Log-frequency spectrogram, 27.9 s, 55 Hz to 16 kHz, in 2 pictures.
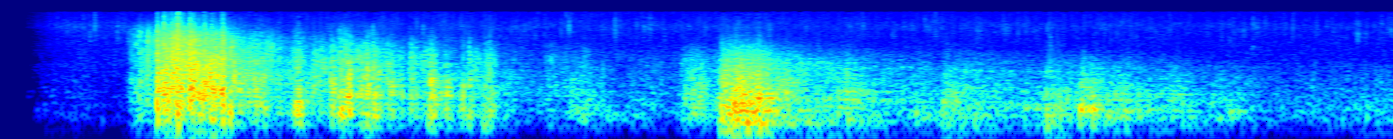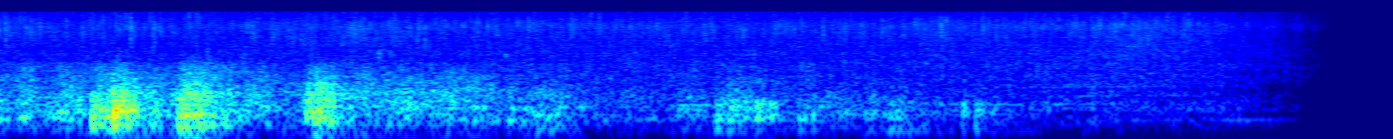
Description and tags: thunder rain
Clip with sounds of rain and nice thunder from East Siberia. Oktava 102 used.
thunder, rain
